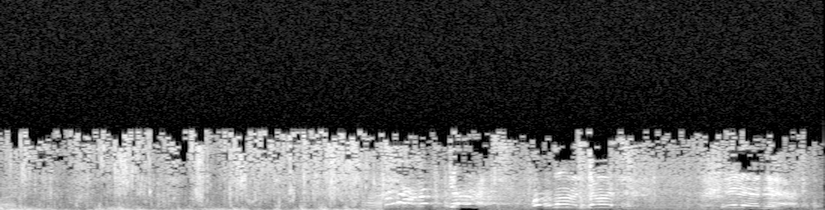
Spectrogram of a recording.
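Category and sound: animal, dog barking and whimpering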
